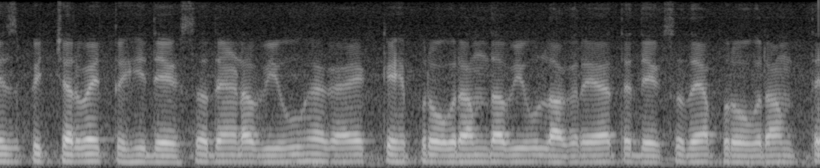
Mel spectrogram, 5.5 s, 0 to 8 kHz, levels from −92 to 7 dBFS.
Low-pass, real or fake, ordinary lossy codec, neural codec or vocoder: none; real; none; none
